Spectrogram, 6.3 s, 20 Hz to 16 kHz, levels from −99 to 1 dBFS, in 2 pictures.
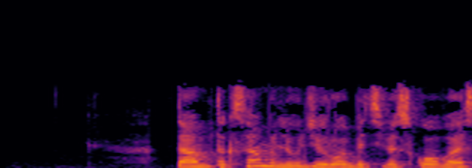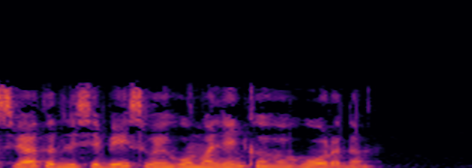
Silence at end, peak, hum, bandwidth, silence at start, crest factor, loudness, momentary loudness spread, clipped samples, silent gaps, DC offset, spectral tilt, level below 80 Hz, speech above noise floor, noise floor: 0.7 s; -18 dBFS; none; 8.2 kHz; 1.2 s; 16 dB; -33 LUFS; 7 LU; under 0.1%; none; under 0.1%; -4 dB/octave; -70 dBFS; 55 dB; -88 dBFS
